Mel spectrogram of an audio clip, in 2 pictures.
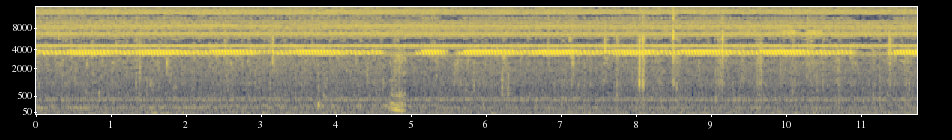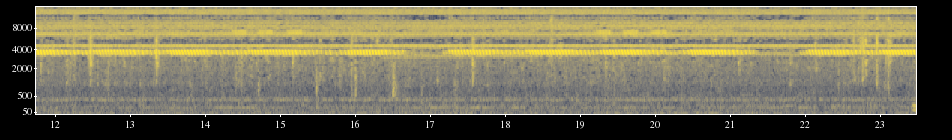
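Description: Crickets chirping: a high, shrill trill that comes in short bursts one after another, with a couple of brief pauses. Faint clicks from the campers' eating are heard under it.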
